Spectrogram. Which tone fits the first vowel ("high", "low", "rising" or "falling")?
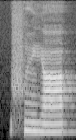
high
